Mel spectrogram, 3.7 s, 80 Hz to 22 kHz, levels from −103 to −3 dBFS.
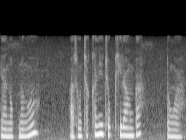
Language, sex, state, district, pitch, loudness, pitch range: Garo, female, Meghalaya, South Garo Hills, 215 Hz, -14 LUFS, 195-240 Hz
